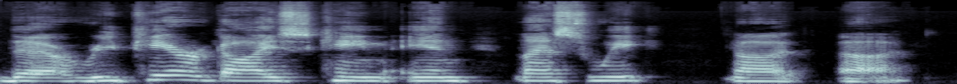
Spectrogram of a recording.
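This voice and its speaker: A woman's fairly low, somewhat breathy voice. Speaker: former volleyball coach, stroke survivor. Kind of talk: interview. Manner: halting, effortful speech after stroke.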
